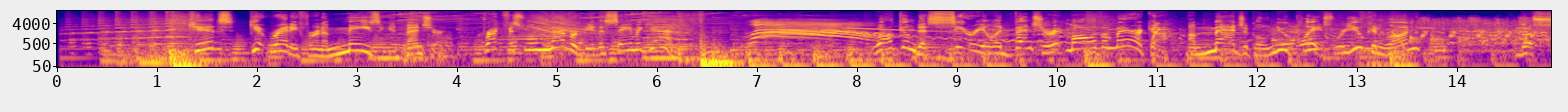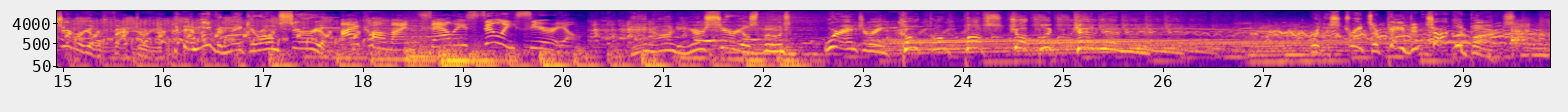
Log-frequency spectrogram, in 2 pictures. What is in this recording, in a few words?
Energetic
